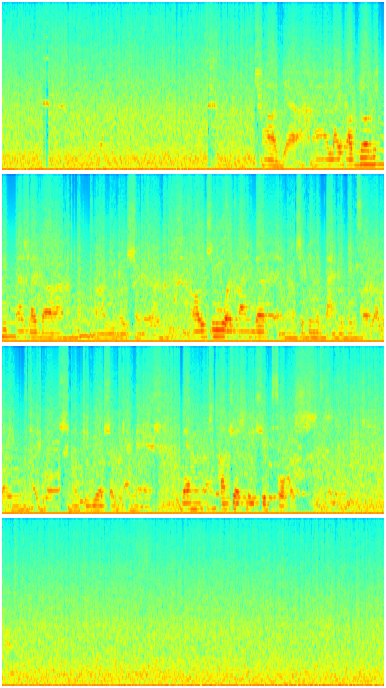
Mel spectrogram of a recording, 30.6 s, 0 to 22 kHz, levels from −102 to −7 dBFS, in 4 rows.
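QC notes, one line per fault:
Throughout, low bit depth without dither: speech sounds harsh and grainy, quiet tails sputter or vanish, with distortion nearly as loud as the signal; likely 4-bit truncation.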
